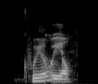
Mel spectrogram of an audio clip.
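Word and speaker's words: Kuiil: Is it Quill? – Quill.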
